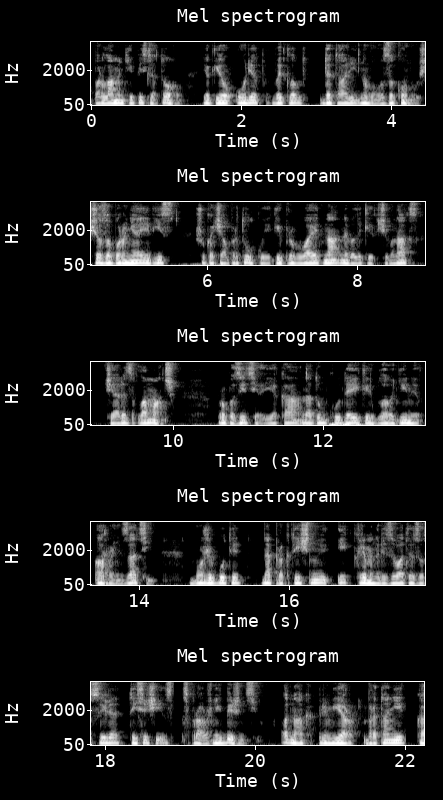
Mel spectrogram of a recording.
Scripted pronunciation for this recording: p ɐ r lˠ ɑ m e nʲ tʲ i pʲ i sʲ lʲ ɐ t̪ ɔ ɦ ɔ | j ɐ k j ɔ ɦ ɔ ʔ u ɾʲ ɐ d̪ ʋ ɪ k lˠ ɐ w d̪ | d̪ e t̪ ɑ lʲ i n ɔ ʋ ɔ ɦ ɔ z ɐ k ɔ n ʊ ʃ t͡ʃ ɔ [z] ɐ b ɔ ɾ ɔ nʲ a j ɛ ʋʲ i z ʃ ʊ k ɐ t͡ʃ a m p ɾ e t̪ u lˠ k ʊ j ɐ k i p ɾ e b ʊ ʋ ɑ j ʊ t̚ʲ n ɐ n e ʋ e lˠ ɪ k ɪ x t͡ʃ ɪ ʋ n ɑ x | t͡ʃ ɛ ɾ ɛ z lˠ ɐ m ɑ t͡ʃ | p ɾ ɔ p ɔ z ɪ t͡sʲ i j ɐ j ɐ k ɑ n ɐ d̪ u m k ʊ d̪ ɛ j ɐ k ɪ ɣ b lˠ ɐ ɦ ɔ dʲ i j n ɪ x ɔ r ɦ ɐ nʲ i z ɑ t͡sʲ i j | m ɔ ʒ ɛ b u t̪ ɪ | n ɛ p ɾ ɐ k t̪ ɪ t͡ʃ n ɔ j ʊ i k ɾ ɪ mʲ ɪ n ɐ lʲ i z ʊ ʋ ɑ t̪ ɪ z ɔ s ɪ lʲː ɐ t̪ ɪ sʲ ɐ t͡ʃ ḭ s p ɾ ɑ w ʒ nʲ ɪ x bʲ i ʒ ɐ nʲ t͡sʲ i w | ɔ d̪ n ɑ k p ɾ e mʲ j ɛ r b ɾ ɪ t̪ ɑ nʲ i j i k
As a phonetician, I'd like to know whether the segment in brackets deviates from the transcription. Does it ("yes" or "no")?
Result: no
